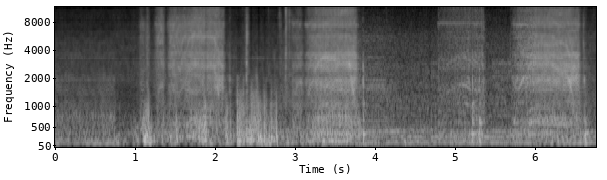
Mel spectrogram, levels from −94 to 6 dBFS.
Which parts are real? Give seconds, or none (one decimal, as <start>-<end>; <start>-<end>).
3.8-6.0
